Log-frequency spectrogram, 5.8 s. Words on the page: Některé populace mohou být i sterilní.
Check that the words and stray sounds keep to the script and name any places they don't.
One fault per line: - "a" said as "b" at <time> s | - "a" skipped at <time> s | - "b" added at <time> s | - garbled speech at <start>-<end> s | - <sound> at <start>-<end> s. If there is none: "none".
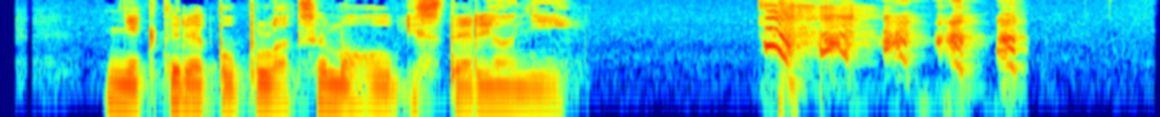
- "být" skipped at 2.0 s
- laugh at 3.8-5.2 s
